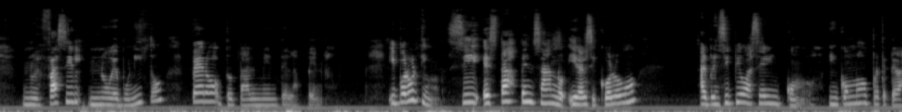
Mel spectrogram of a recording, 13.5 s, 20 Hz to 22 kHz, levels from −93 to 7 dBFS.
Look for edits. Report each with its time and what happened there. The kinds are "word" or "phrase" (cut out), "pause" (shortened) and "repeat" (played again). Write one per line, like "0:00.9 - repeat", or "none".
0:03.3 - word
